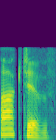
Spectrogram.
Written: octave

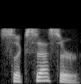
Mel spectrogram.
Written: successor

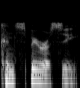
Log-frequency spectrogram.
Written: conspiracy

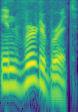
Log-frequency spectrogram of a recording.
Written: invertebrate

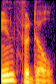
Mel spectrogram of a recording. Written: infidel

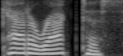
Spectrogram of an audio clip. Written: cataractous

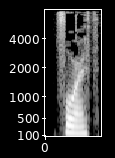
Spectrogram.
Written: 4th

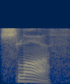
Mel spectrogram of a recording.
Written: sloth

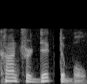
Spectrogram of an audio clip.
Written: contradictable

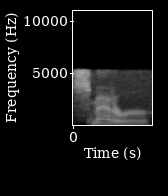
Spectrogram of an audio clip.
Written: smatterer

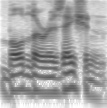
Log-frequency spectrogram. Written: bowdlerization

